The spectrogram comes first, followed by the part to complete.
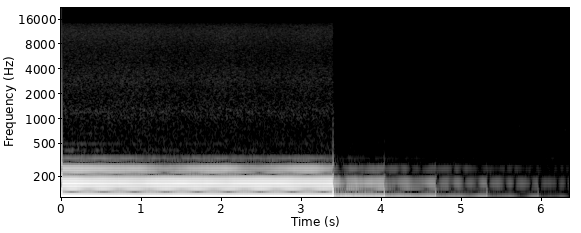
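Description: A low, steady electronic drone, a held bass note from the closing background music. It cuts off suddenly about three and a half seconds in, leaving a faint tail that fades away.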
